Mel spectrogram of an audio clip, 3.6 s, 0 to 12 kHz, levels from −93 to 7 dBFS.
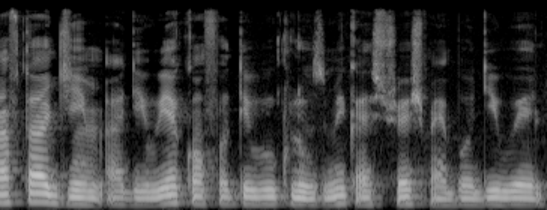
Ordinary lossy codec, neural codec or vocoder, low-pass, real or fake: none; none; 9.9 kHz; real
